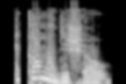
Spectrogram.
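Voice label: "comedy show", British English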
